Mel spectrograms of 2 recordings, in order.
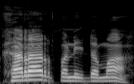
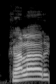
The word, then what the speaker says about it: கரார்: பாகப்பிரிவினை பண்ணுறதுக்கு பேர் வந்து கரார் பண்ணிட்டாங்களா அப்படின்னு தான் அதுதான் உச்சரிப்பு, கரார் அப்படிங்கிறது. ஆனால் சில பேச்சு வழக்கு பேச்சு வழக்கில் என்னங்கிறாங்கன்னா கலாறு கண்டுட்டியா அப்படிங்கிறாங்க, கலாறு அப்படிங்கிறாங்க. அந்த வார்த்தை வந்து தவறு.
